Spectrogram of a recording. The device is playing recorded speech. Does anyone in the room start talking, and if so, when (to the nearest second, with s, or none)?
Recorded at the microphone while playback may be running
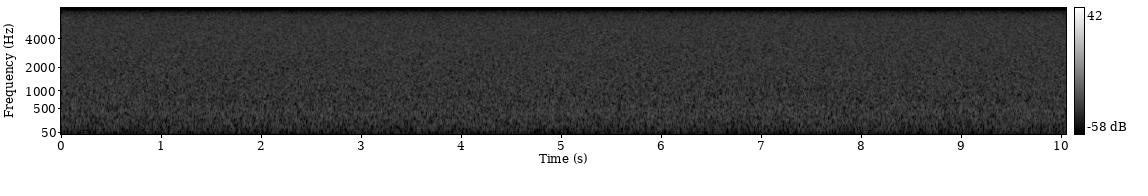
none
